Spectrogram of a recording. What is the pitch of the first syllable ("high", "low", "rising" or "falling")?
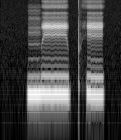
high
